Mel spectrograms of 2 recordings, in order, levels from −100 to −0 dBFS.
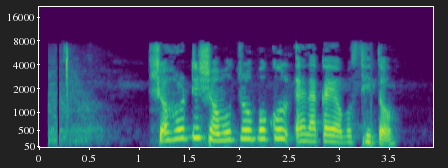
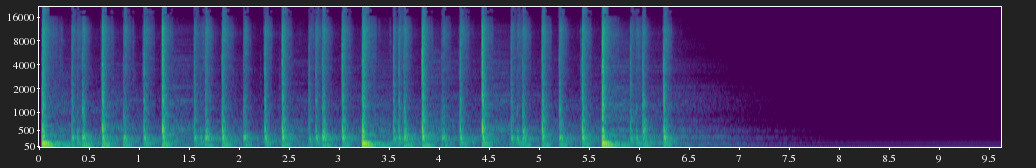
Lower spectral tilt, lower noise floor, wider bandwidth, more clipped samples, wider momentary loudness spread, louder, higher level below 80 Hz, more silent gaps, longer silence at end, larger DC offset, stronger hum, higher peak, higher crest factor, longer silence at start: about the same, -4.5 dB/octave vs -4.5 dB/octave; second, -58 dBFS vs -90 dBFS; second, 7.8 kHz vs over 20 kHz; neither; about the same, 12 LU vs 14 LU; first, -16 LUFS vs -32 LUFS; second, -56 dBFS vs -42 dBFS; neither; second, 0.4 s vs 3.25 s; neither; second, none vs 50 Hz at -60 dBFS; about the same, -2 dBFS vs 0 dBFS; second, 16 dB vs 32 dB; about the same, 0.1 s vs 0 s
